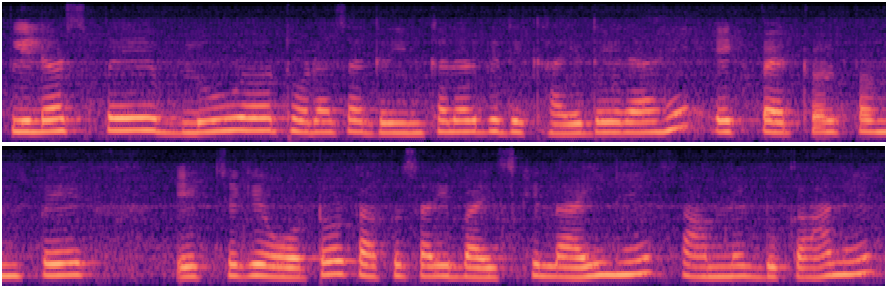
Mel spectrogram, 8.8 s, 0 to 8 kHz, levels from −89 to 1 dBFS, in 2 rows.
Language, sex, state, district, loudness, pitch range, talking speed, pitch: Hindi, female, Chhattisgarh, Rajnandgaon, -23 LUFS, 220-250 Hz, 195 wpm, 235 Hz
